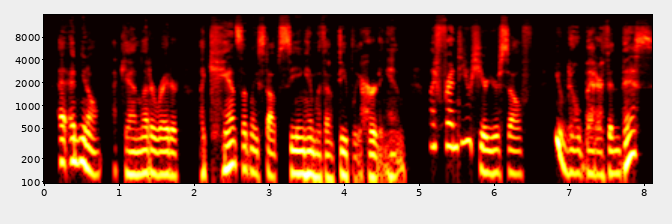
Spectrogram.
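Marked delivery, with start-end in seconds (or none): 5.2-8.2 bracing, lovingly chiding tone, swooping pitch. Answering a letter writer directly: bracing, lovingly chiding tone. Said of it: "I'm trying to say this in a bracing tone".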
